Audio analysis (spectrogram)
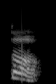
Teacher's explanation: ত বলতে জিভটা কোথায় আসছে? দাঁতে এসে ঠেকছে। তো তার ফলে ত ধ্বনি হচ্ছে, সৃষ্টি হচ্ছে।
